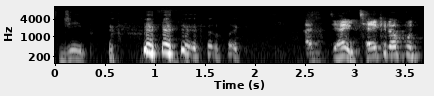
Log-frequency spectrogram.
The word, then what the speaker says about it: Jeep: So, here's Jip. And that is the weirdest way how to mispronounce Jeep.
